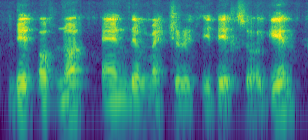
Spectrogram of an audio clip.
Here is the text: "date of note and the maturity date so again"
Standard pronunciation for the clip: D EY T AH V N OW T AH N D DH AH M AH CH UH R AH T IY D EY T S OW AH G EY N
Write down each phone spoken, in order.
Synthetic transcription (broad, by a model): D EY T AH F N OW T AH N D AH M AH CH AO R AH T IY D EY T S OW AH G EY N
